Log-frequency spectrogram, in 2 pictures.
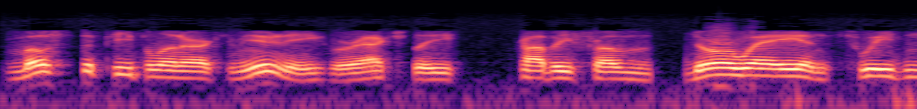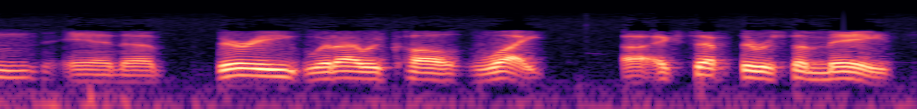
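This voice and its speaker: A man's voice: fairly low pitch, normal speed. An older man from Connecticut with an American accent, reminiscing in an interview and telling anecdotes with emphatic repetition. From Connecticut, United States. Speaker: interviewee, former oil executive. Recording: thin, phone-like band-limited sound.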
